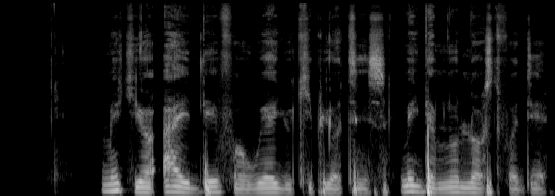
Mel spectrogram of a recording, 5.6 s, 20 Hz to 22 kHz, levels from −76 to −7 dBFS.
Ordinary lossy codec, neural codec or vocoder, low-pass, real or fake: none; none; none; real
